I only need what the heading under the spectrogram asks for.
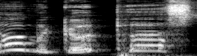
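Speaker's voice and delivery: very high-pitched, soft whining voice. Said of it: "he's like whining".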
